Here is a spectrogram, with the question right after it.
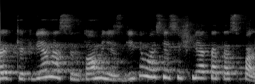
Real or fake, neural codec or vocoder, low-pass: real; none; 10.8 kHz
